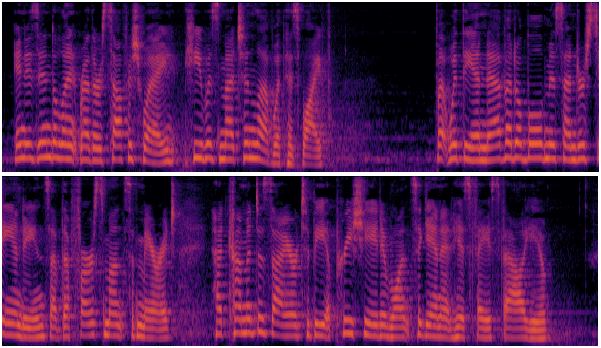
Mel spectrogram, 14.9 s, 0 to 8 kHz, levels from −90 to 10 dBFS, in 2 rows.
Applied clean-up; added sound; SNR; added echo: none; none; none; none.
